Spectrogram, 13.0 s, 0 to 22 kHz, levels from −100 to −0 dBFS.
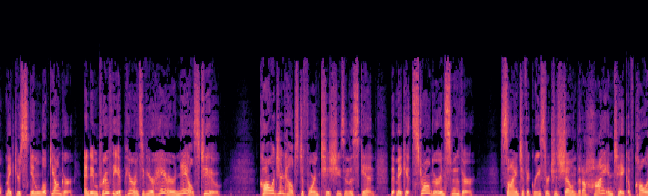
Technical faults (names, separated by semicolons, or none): none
